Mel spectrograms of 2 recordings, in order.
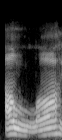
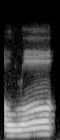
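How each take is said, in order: First: The first vowel is said with an open mouth. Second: The first vowel is said with rounded lips. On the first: The speaker calls it right. "A dulu. Allah gitu ya" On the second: The speaker calls it wrong. "dia lafalin Allahnya udah monyong duluan"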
